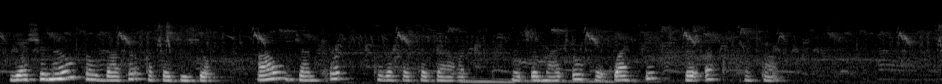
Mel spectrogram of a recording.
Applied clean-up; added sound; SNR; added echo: none; Bird / Fowl; 18 dB; reverberation time 0.3 s.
